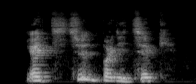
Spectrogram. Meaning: political correctness
- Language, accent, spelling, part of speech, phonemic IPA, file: French, Canada, rectitude politique, noun, /ʁɛk.ti.tyd pɔ.li.tik/, LL-Q150 (fra)-rectitude politique.wav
